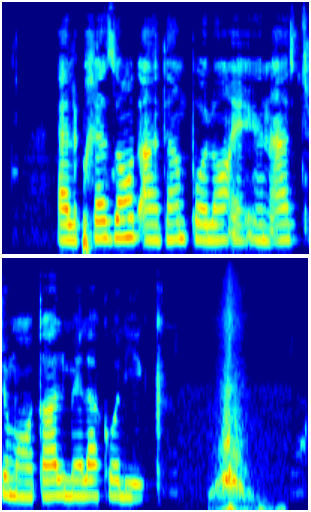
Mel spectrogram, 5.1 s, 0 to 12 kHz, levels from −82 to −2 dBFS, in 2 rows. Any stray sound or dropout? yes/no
yes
